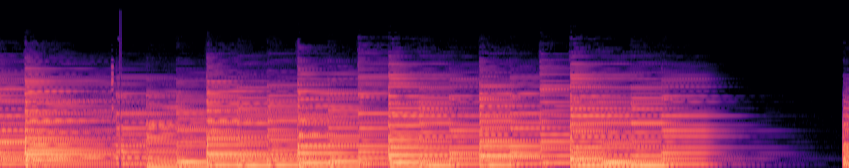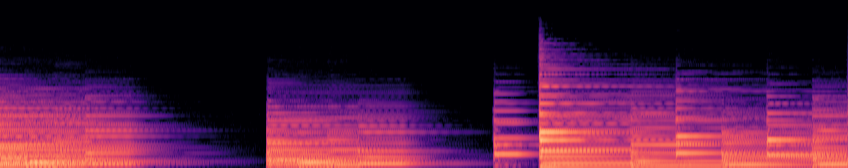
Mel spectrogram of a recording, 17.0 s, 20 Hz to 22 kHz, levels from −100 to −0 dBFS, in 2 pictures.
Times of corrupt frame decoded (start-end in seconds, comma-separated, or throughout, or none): 1.12-1.23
